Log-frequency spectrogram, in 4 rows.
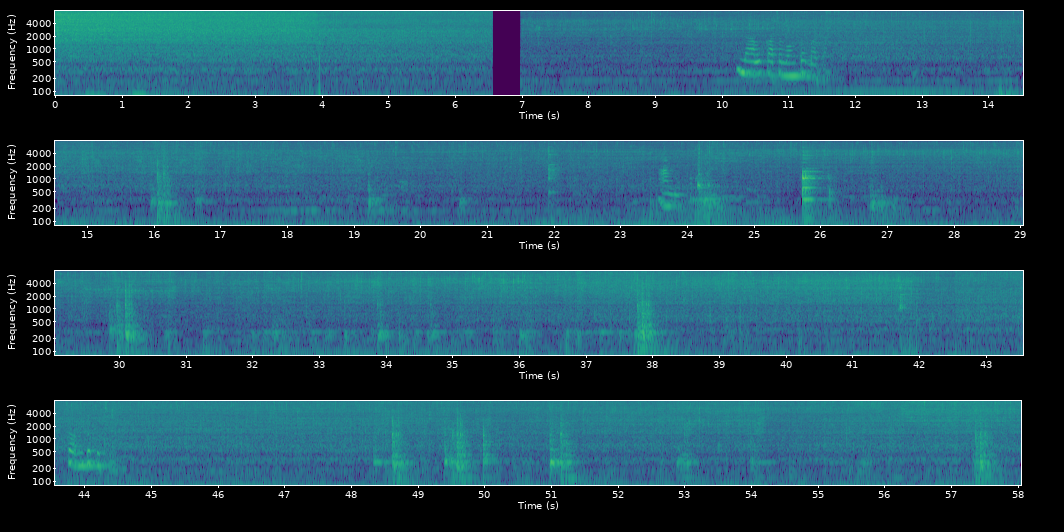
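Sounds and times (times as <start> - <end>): paste sizzling in hot oil: 0.0 - 58.0
sharp knocks against pan: 25.8 - 26.3
wooden spatula stirring in pan: 29.2 - 40.4, 47.8 - 58.0.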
